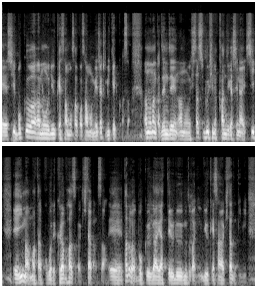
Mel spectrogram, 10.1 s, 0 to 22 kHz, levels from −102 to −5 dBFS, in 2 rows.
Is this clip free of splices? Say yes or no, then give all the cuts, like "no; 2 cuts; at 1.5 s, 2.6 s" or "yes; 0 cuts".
no; 1 cut; at 2.1 s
